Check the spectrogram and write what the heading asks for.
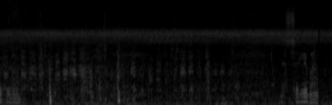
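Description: Faint panting of a dog over a steady, high insect buzz, with a couple of soft clicks.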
